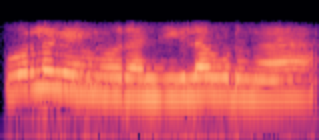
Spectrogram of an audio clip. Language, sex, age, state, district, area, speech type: Tamil, female, 45-60, Tamil Nadu, Tiruvannamalai, rural, conversation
